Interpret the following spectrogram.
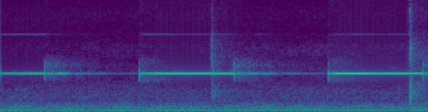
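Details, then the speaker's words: CNC milling machine at power-on: shrill high beep pulsing about once a second over a low hum; startup alarm that stops when reset is pressed. "kemudian kita tekan reset supaya bunyi alarmnya berhenti."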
